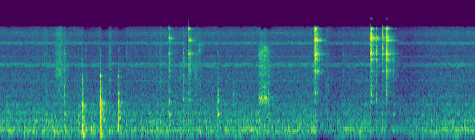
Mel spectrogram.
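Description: Irregular metallic clinks and sharp knocks of a long T-handle chuck key working the jaws of a large lathe faceplate chuck. The loudest knocks come about two seconds in and again around seven to eight seconds in, over a steady hum.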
